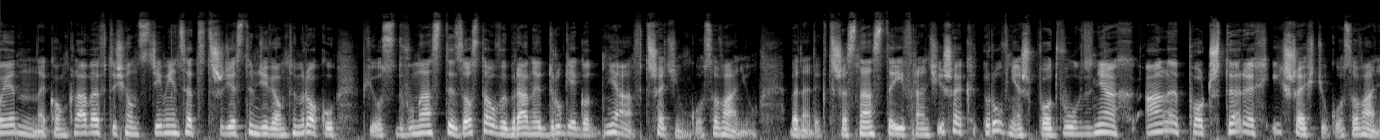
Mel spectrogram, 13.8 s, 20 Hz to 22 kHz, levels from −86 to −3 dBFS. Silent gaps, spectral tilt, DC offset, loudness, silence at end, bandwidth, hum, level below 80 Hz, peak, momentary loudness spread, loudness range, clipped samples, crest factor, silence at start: none; -4.5 dB/octave; under 0.1%; -23 LUFS; 0 s; 15.5 kHz; none; -52 dBFS; -6 dBFS; 6 LU; 2 LU; under 0.1%; 16 dB; 0 s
